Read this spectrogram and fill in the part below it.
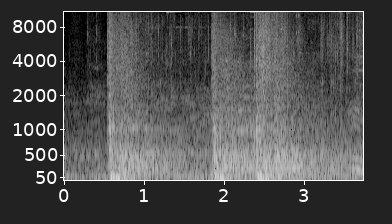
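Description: Gunfire in the zombie shooter Back 4 Blood: three loud, close bursts of shots, each a sharp crack followed by a long decaying rumble, with no talk over them.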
